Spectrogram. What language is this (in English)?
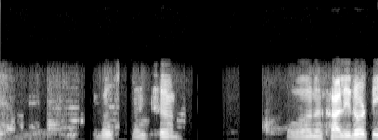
Punjabi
